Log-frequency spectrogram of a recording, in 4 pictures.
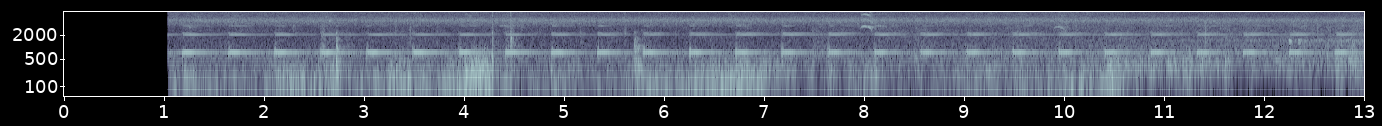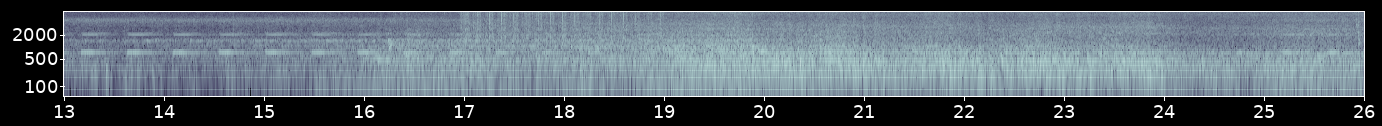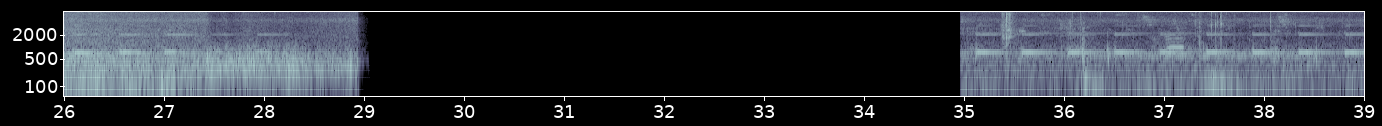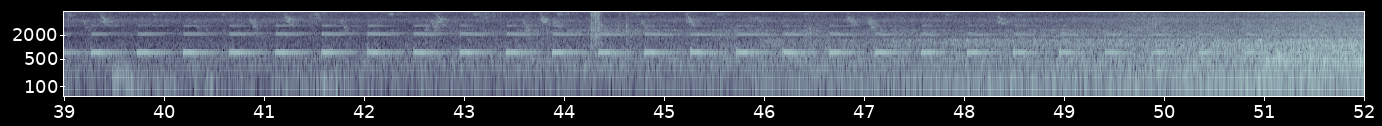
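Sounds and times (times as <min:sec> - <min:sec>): repeating ringing signal: 0:01.1 - 0:19.0
electric train passing: 0:01.1 - 0:29.0, 0:35.0 - 0:52.0
wheels clacking over rail joints: 0:12.2 - 0:26.2.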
